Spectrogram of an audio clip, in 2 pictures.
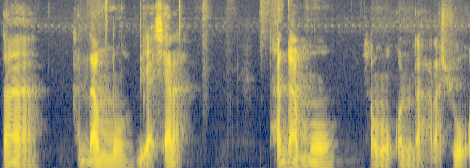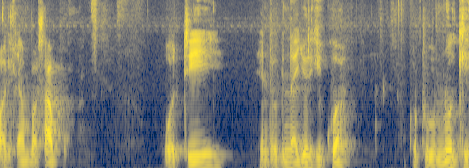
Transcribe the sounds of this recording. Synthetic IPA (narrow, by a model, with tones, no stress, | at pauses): na˨ | ka˨ɗa˦mː˦ɔ˦ɓi˨a˨ʃa˦ɾa˨ | n˨a˨˦ɗa˨mːɔ˦ | ʃa˨mɔ˨kɔ˨nda̰˨ɾa̰˨ʃu˦wʔa̰˨la˦m˦ba˨sa˦pu̥˨ | ɔ˨ti˦ | ɛ˨ndɔ˨˦k̬i˦na˨˦d͡ʒɔ˦ɾi˦ki˨kwa˦ | kɔ˨tu˨nɔ˦ki˨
